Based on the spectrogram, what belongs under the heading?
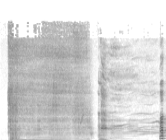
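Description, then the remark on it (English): A voice imitates a fart with a long, buzzing raspberry of steady pitch for about a second and a half, then adds two short, sputtering blurts. No talking. “I can't make a fart noise. Here, we know how to do this.”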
